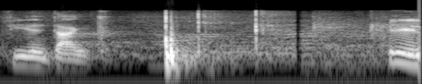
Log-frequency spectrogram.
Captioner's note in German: Vereinzelter Beifall SPD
